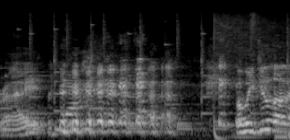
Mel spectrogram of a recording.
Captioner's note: both laugh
